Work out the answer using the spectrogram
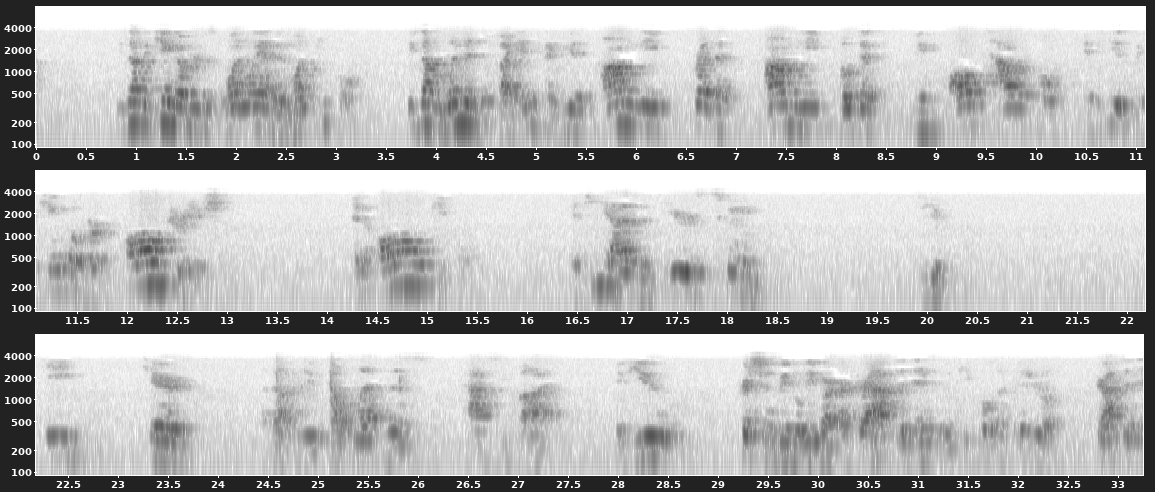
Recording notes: Apologies for the poor audio quality!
